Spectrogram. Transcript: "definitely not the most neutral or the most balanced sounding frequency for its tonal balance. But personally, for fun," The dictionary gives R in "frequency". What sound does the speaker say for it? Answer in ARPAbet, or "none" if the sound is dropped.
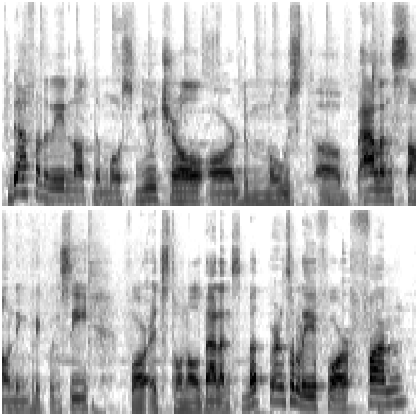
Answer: R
